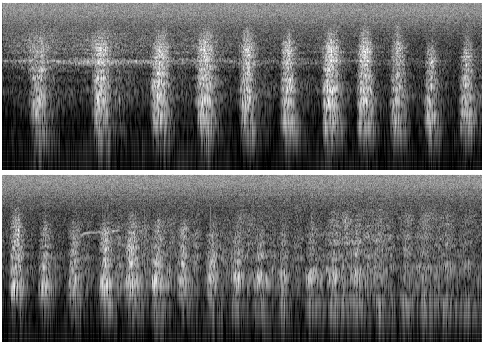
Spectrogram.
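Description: A subway train's wheels clatter rhythmically over rail joints, speeding up.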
